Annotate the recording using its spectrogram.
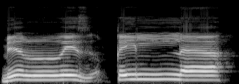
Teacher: لفظ اللہ کے نام سے پہلے زیر ہے تو لفظ اللہ کے نام کو باریک پڑھیں گے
